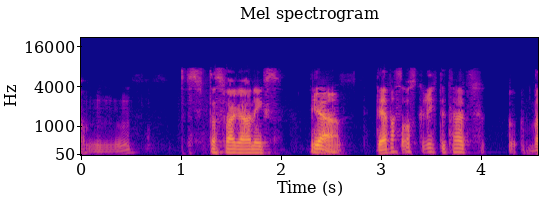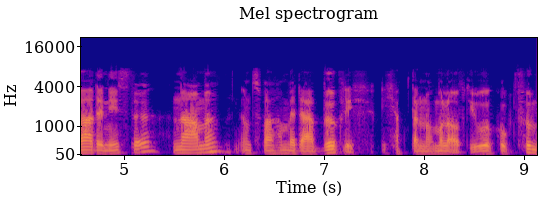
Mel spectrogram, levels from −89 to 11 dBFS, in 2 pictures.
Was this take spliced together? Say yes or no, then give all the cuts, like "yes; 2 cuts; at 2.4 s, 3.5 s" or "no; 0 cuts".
yes; 1 cut; at 2.1 s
